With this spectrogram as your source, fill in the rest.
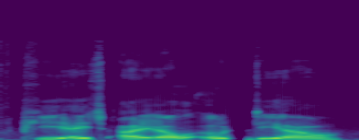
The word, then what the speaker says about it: Philodo: That's how I pronounce it. It's Philodo.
